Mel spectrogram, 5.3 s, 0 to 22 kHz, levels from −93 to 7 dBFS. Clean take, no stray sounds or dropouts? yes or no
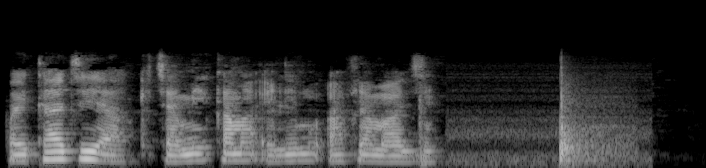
no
